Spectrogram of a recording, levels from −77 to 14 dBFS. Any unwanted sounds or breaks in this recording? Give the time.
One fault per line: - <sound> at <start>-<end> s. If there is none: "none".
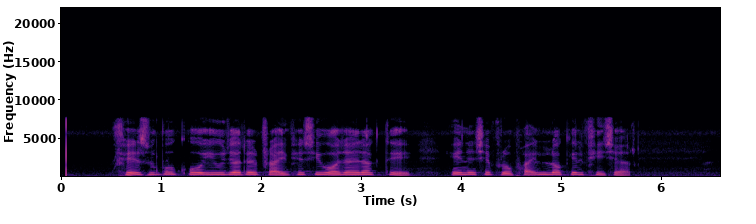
none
